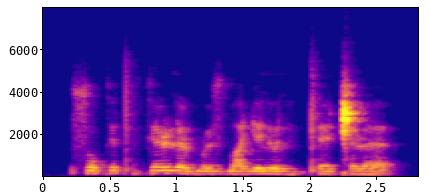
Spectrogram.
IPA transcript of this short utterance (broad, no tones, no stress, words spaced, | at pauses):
sok ɪtʼɛ̤keɭ lʲaɭbɹøzbaʎɪ lʲolʲa̤btʼe ǁɪɭɛ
